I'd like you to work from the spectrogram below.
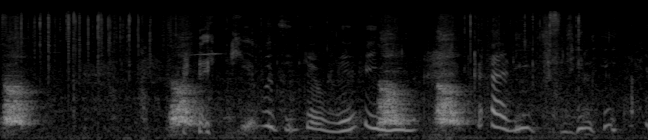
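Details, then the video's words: Playful basset hounds at a kennel trade quick barks with yelping, warbling whines that bend up and down. Vocal bursts come in rapid succession. "bagunça e festa de basset hound"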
